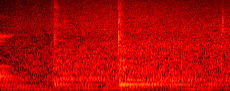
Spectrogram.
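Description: Acoustic guitar closing out a song: the last chord is strummed twice more and left to ring and fade.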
